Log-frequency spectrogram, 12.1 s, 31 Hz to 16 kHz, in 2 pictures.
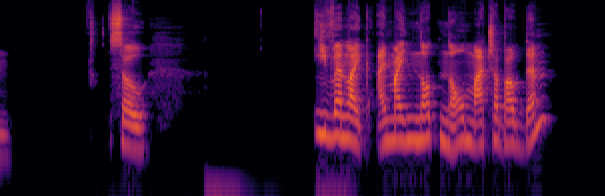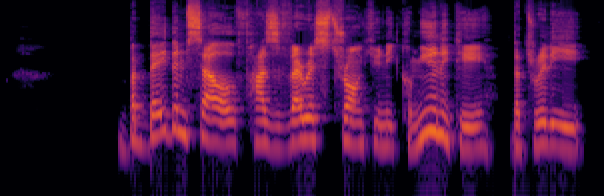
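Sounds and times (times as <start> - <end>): man speaking: 0.9 - 1.5, 3.2 - 5.5, 7.3 - 11.9
faint breath: 1.5 - 2.1, 6.1 - 6.6.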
